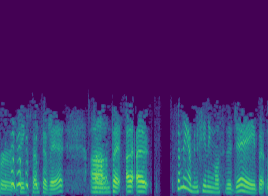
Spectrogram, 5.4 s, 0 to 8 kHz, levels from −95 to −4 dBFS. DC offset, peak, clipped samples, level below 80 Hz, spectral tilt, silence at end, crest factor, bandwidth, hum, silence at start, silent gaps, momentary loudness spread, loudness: under 0.1%; -8 dBFS; under 0.1%; -76 dBFS; -9.5 dB/octave; 0 s; 18 dB; 4 kHz; none; 0 s; 3.25-3.39 s; 9 LU; -26 LUFS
